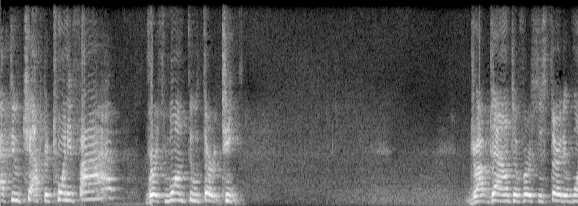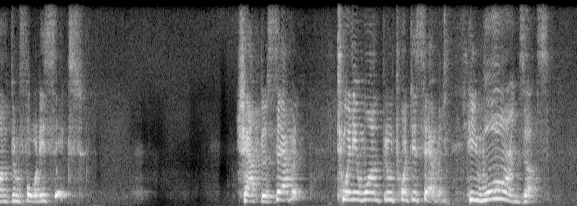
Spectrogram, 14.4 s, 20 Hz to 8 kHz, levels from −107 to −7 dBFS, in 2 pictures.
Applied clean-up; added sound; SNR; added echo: neural mask model Resemble Enhance denoiser.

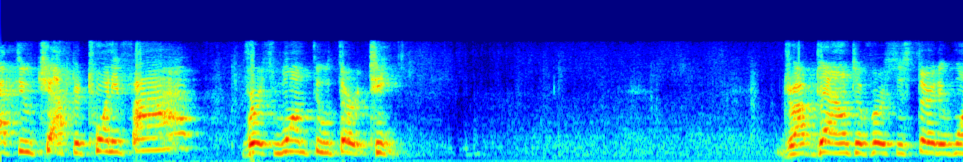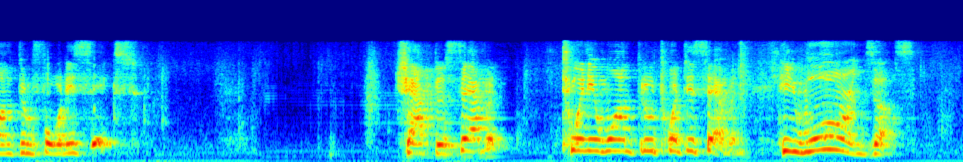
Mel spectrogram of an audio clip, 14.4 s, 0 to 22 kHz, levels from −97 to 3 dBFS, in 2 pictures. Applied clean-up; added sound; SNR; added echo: neural separator model SepFormer DNS4.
